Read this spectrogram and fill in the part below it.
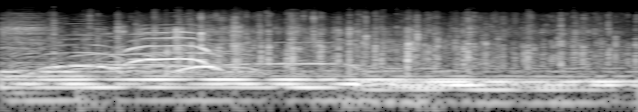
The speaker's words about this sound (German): Fetten Applaus für dieses Team.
